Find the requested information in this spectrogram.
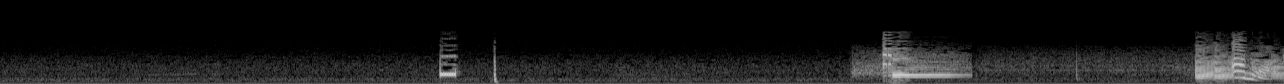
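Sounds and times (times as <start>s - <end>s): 
telephone tones from a long-distance operator service during a collect call: 4.4s - 4.6s, 8.8s - 9.7s
faint telephone line hiss: 8.5s - 12.7s.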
